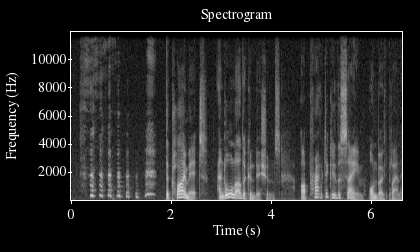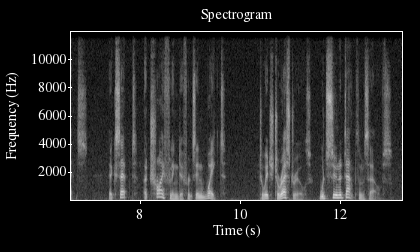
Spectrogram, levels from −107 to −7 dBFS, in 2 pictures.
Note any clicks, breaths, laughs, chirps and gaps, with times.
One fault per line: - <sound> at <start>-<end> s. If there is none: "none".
- laugh at 0.2-1.7 s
